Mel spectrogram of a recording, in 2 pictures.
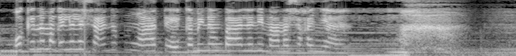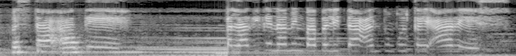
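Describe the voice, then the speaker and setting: An actress playing a caring, frank younger sister in a radio drama, earnest and plain-spoken, with a Filipino accent. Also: female voice, very high voice, moderate pace, pauses often, bright, forceful tone, soft background music, exaggerated voice. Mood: reproachful, concerned.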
